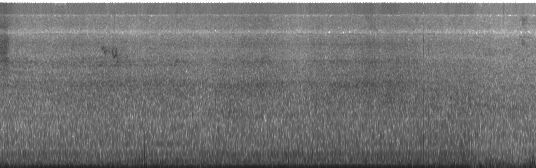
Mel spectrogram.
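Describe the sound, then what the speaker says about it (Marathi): A car engine rumbles loudly and steadily nearby, a deep continuous drone that fades slightly at the end. "बघा ना गाडी जाते."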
